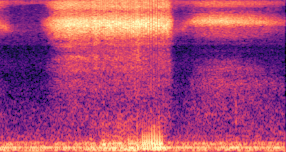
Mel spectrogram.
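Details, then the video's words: A single soft, rasping snore from Solaimy, a sleeping female French Bulldog puppy, swelling briefly then fading, low and breathy, with a quiet constant hum behind it. "RONQUIDO de un French Bulldog"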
